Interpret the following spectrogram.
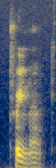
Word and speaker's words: Primark: in it yeah right um how do you pronounce premark premark what p r i space Mark or Prim Mark Primark prar correct like before Mark like pre prear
